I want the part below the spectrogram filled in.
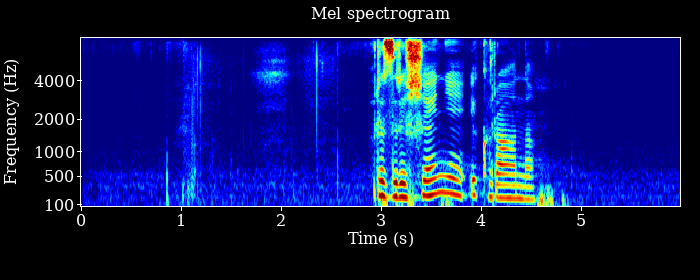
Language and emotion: Russian, neutral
